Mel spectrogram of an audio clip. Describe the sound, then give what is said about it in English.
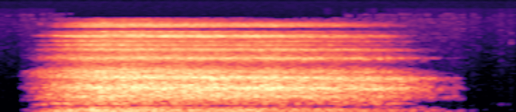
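A single deep breath is let out through the mouth in one long, steady, airy rush lasting about three seconds, then stops in silence. “Let's all take a breath in through the nose and out through the mouth.”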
